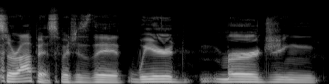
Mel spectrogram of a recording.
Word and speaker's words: Serapis: It is actually pronounced Serapis, which is the weird merging Greek/Egyptian.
